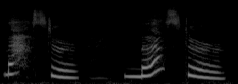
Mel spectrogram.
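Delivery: high alarmed cry; a magic harp calling for help; harp screaming. Acted. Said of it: "when it screamed".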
